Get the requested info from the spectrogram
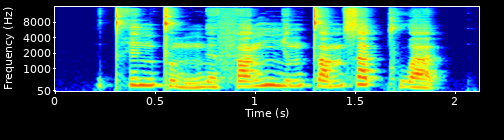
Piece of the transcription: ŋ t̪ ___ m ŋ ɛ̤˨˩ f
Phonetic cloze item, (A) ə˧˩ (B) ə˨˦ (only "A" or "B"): A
